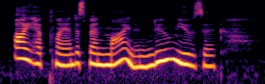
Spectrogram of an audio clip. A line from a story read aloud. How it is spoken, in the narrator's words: said Beth, with a little sigh, which no one heard but the hearth brush and kettle holder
